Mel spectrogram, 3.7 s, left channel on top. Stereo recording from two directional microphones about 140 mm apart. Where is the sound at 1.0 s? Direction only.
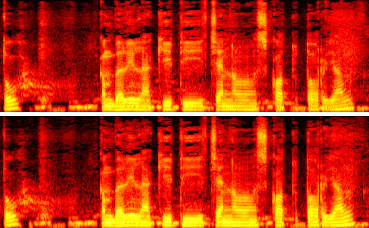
30° right (ahead or behind).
